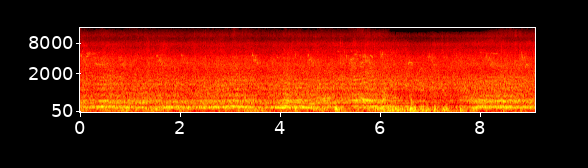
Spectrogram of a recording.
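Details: Constant humming of flying honey bees right at the hive entrance, recorded on a sunny February day with a GoPro less than a foot from the hive; faint chirping birds sound in the background.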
